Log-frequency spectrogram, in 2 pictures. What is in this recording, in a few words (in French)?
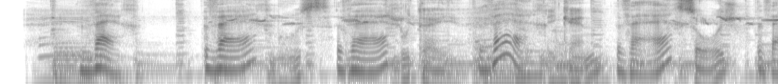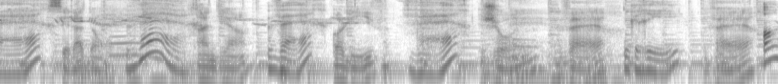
francais et arabe; Vert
